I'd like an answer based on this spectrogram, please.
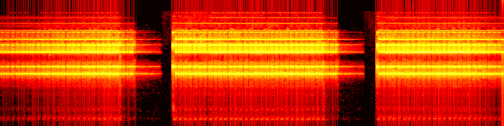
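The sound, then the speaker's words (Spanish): An office telephone rings with three long, bright electronic trilling bursts separated by short silent pauses. The last ring is cut off at the end. “recibe una llamada en la oficina.”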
